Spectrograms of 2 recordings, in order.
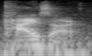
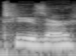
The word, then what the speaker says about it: Caesar: uh secret game project Caesar or if you like to pronounce stuff correctly uh because you've taken a class of Latin project kaar or as we like to call it project taar not teaser taar uh today we will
